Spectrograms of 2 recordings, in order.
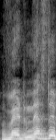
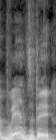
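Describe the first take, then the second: First: वेडनेसडे as "wed-nes-day"; वेडनेसडे misread in three syllables; wrong pronunciation. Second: वेडनेसडे as "wens-day"; वेडनेसडे in two syllables, "wenz-de"; silent D. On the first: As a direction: sound the first d in वेडनेसडे. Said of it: "गलत लोग पढ़ते हैं". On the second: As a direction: say वेडनेसडे without the first d. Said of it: "डी नहीं पढ़ाएगा". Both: Shown as a demonstration.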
